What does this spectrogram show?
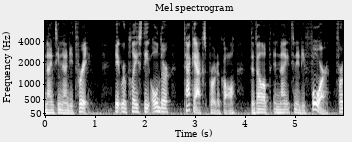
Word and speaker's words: TACACS+: TACACS+, pronounced TACACS+.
